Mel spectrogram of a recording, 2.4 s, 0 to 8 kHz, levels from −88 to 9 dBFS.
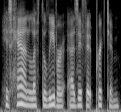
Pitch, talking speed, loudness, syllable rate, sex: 185 Hz, 245 wpm, -16 LUFS, 5.3 syllables/s, female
